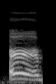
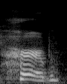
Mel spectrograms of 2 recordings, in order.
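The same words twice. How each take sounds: First: The word starts with a silent H. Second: The word starts with a pronounced H. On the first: "which is how you're supposed to say it because it's a French-based word and they don't pronounce the H in it" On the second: "they say herb"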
